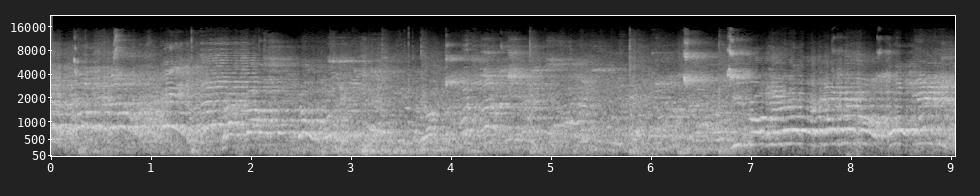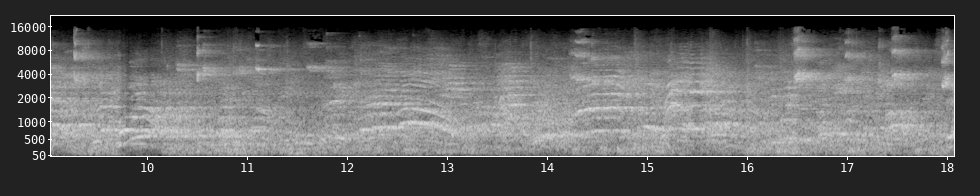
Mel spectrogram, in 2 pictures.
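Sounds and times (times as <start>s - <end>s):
voices of players and onlookers: 0.0s - 18.0s
sneakers squeaking on court: 2.7s - 7.0s, 10.2s - 12.1s, 16.0s - 18.0s.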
